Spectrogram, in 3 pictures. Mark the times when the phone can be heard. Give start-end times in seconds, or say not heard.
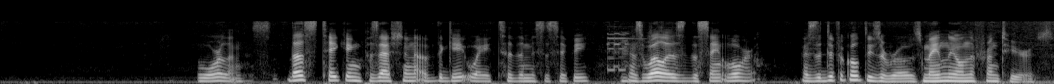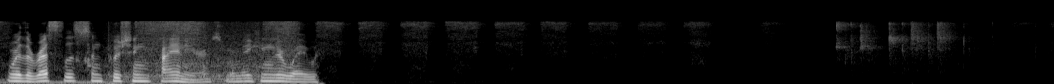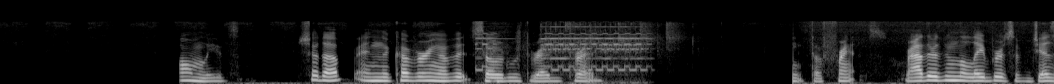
6.0-6.5, 25.8-27.6.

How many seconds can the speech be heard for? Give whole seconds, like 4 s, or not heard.
18 s.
